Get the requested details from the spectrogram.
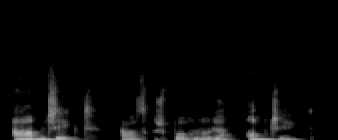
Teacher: Okay, also wenn wir das Wort sehen, dieses hier, dann können wir gar nicht wissen, wie es ausgesprochen wird, weil wir ohne Kontext nicht wissen, ob es ein Nomen ist, ein Noun, oder ein Verb, ein Verb. Wenn es ein Nomen ist, wird es auf der ersten Silbe betont und Object ausgesprochen oder Object.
